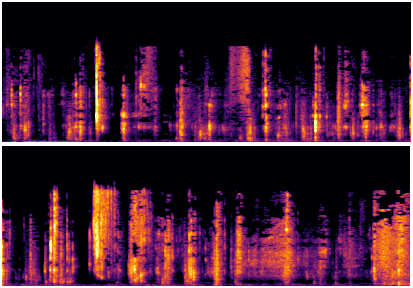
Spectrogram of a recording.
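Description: A person chewing crunchy food, with many quick, irregular crunches.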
